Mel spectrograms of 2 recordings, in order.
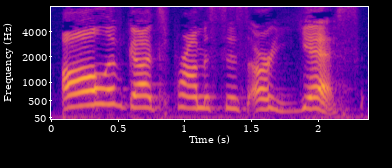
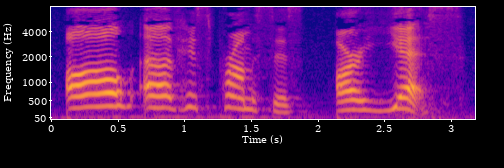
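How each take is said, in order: First: Slow, with weight on ALL; emphatic declaration. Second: Very slow and loud, word by word; ALL loud and drawn out, "yes" set apart; insistent proclamation. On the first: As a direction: proclaim "all" firmly, then settle on "yes". Preacher's first emphatic statement. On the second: Insistent repeat after hear me. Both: Real, not acted.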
